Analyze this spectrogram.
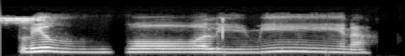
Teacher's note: Zo-nya kurang tekan Ibu. Nanti seperti nggak bertasydid ya. Jangan lidho.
